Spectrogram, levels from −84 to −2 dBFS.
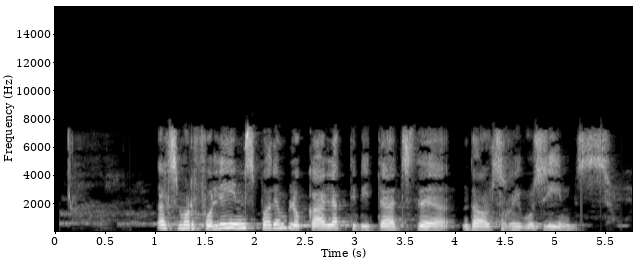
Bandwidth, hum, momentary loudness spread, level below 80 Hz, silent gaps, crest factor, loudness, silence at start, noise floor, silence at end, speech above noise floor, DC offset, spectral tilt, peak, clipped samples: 8 kHz; none; 9 LU; -62 dBFS; none; 14 dB; -16 LUFS; 0.1 s; -47 dBFS; 0.25 s; 31 dB; under 0.1%; -3 dB/octave; -2 dBFS; under 0.1%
